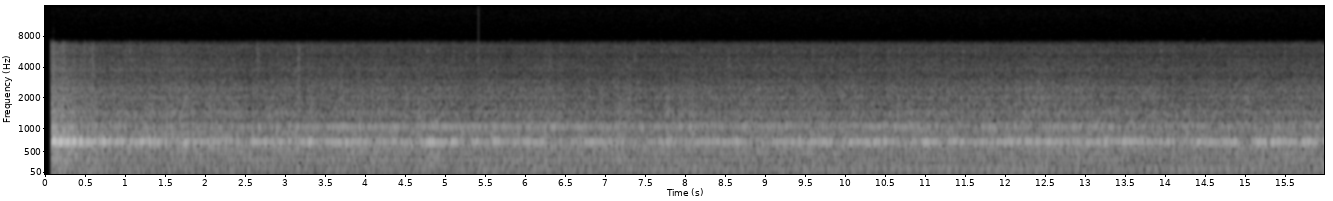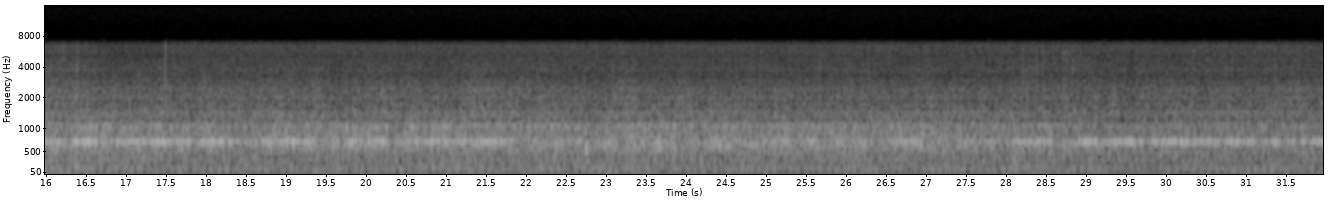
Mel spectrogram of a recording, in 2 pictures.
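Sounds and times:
constant whining tone: 0.1 - 31.9.

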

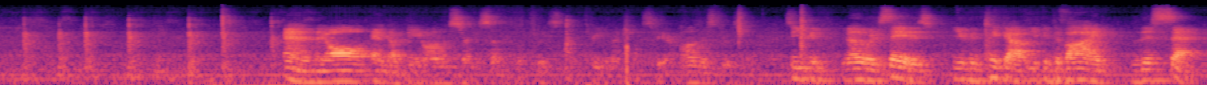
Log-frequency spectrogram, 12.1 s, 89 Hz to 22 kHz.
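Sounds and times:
chalk tapping on blackboard: 0.2 - 2.4.

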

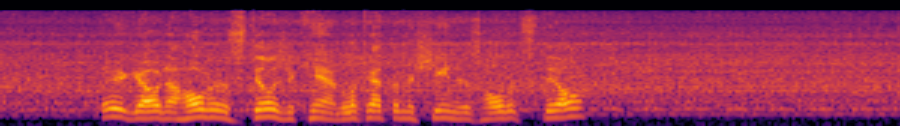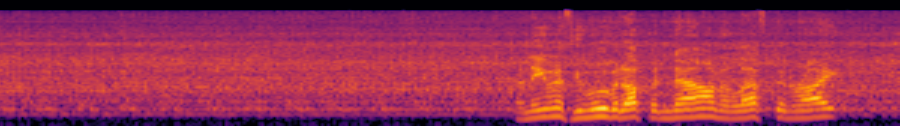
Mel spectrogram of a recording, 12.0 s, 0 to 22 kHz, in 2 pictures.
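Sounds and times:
paint polisher motor hum: 0.0 - 12.0.

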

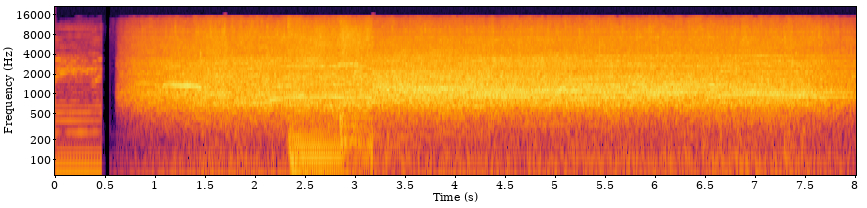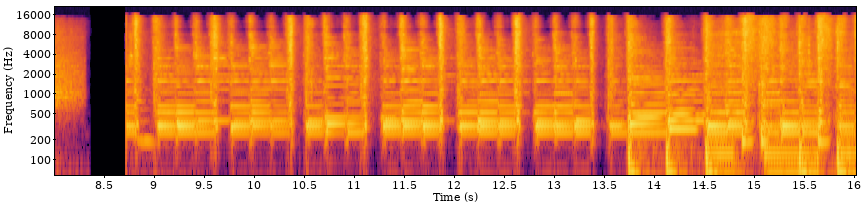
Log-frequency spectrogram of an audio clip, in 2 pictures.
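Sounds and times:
crowd cheering and applauding: 0.6 - 8.4
whistles and whoops: 0.8 - 8.1.

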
